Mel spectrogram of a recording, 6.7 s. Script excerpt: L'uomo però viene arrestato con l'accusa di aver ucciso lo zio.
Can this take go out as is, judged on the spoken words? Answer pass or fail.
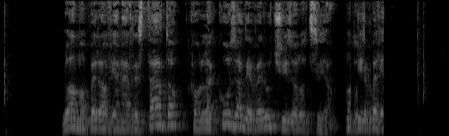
fail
